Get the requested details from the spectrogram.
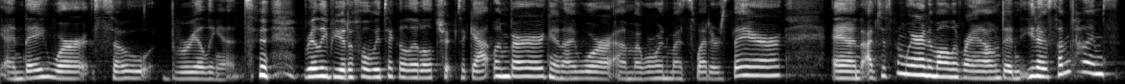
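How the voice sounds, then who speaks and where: A woman's voice: medium pitch, a little mellow. A woman hosting a podcast in a chatty, casual way, laughing often and using many fillers. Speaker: podcast host. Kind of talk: casual chat.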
